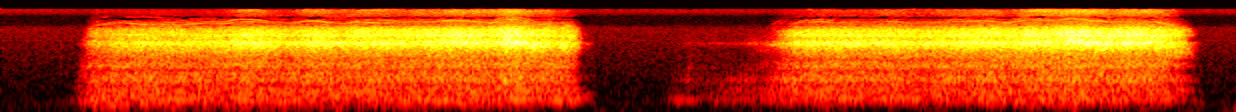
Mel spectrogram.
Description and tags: Breathing in through nose
Two inhales through nose
breath, breathing, human, long, nasal, nose, sniff, sniffing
